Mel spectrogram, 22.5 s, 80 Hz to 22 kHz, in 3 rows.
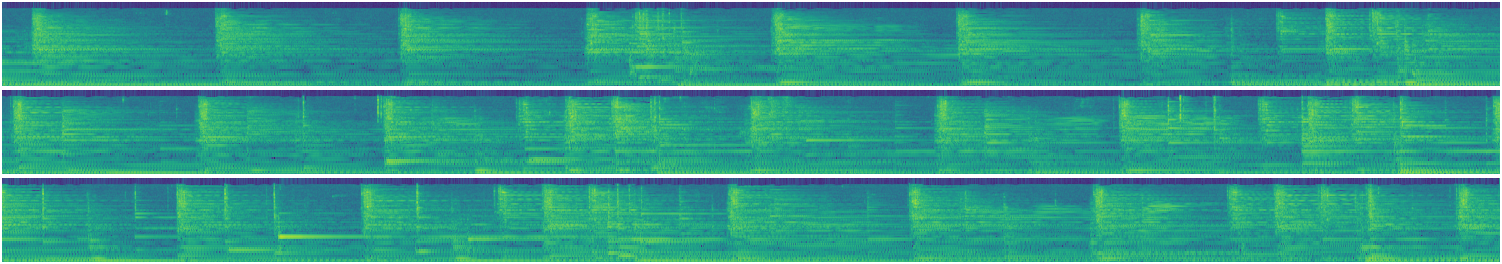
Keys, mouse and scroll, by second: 0.0 middle click, 0.7 Tab, 2.7-5.7 drag, 5.7-6.7 right drag, 6.7-7.8 middle drag, 7.8 click, 8.5 shift+click, 9.4 ctrl+l, 10.4 ctrl+l, 10.8-11.2 middle drag, 11.2 click, 12.3 Tab, 13.4 a, 14.4-15.6 drag, 15.6 Tab, 16.2-17.1 right drag, 17.1 middle click, 18.0 click, 18.2 middle click, 18.3 click, 18.8-21.8 middle drag, 21.8 click.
